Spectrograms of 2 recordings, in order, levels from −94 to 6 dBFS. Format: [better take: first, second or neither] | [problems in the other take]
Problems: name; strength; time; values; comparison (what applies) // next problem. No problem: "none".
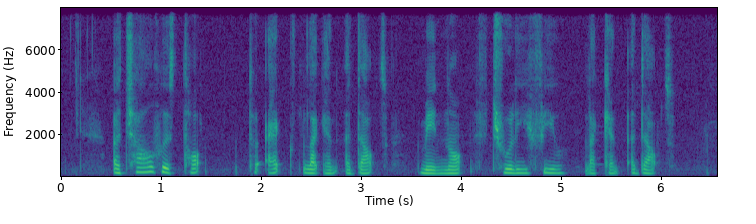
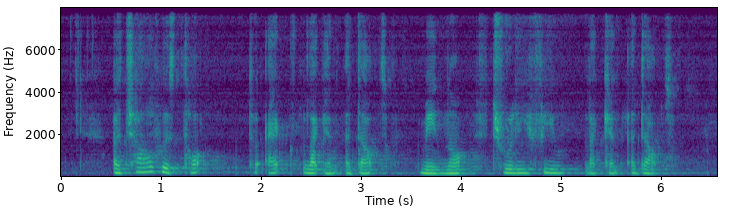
first | room echo; dies away in 2.6 s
